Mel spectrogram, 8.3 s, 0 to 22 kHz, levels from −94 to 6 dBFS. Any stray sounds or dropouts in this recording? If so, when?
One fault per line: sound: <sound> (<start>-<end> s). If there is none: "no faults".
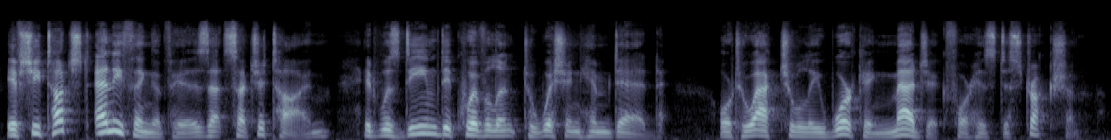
no faults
